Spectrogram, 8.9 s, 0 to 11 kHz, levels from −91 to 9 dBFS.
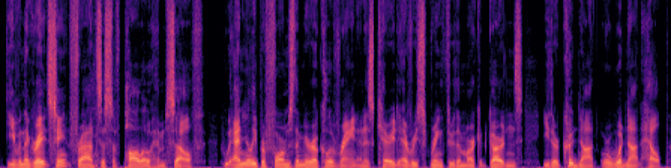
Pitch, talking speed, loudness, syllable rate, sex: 120 Hz, 210 wpm, -21 LUFS, 5.6 syllables/s, male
